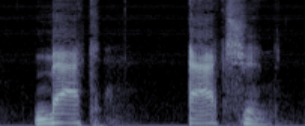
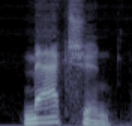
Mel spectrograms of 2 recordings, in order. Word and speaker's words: Maction: And as I mentioned to start the show, Mac Action. Maction I should say. That's how you pronounce it. Maction. It's a play on words.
